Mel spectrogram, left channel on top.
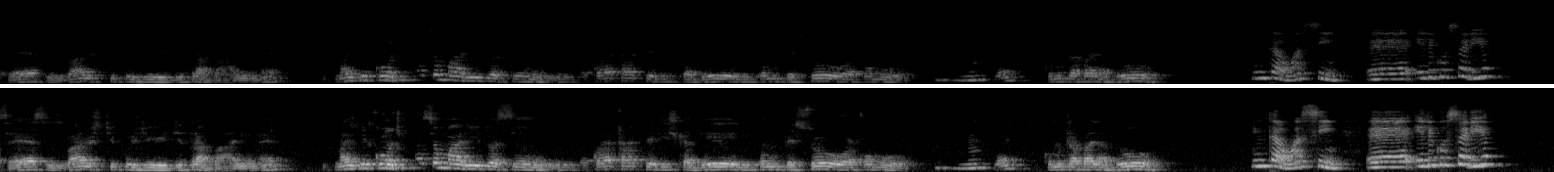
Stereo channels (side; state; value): left; quieter; 13.9 dB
